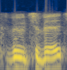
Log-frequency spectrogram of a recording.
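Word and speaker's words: Vučević: You pronounced it correctly. It's Vucevic. The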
